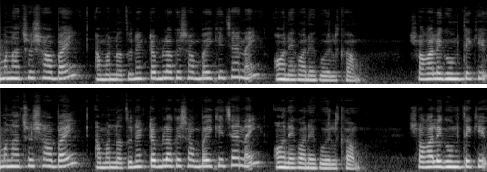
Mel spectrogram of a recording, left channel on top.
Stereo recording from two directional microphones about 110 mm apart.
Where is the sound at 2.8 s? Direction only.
35° right (ahead or behind).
